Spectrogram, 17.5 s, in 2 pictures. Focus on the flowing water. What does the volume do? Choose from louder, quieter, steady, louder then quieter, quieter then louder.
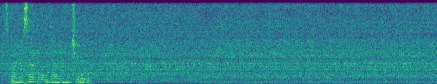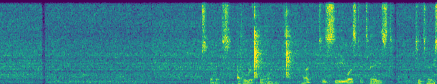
steady.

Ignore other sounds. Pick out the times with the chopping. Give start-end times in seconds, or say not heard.
13.1-14.7.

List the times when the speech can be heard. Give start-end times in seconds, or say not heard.
0.0-1.9, 12.7-17.4.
